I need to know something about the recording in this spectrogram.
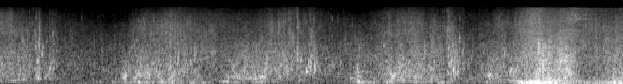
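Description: Oars splash and water laps against a rowing boat.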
